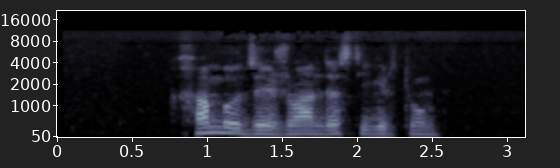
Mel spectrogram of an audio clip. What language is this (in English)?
Central Kurdish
